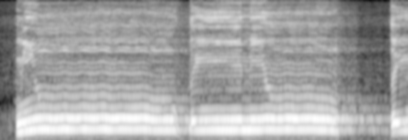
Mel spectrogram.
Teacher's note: Nun sukun bertemu po ikhfa hakiki. Kita samarkan bunyi nun sukun dan mendengung selama 3 harakat.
